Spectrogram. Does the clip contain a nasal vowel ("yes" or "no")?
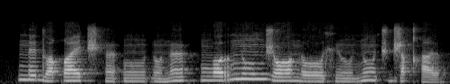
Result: yes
